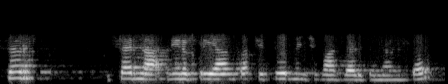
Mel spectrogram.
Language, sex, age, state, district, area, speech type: Telugu, female, 18-30, Andhra Pradesh, Chittoor, rural, conversation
